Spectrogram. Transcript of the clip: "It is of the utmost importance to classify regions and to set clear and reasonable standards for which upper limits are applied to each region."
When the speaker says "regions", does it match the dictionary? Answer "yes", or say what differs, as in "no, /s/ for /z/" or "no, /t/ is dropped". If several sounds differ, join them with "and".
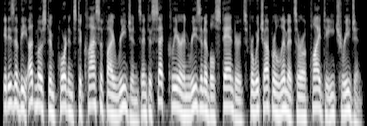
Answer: yes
